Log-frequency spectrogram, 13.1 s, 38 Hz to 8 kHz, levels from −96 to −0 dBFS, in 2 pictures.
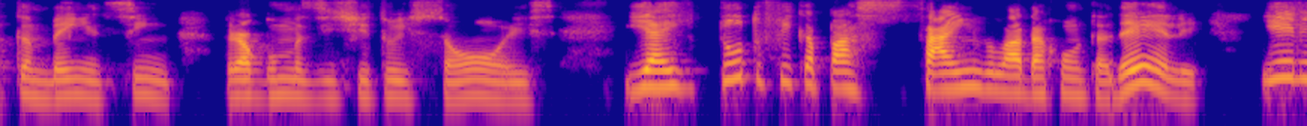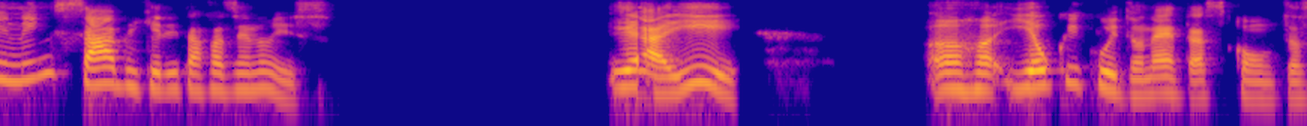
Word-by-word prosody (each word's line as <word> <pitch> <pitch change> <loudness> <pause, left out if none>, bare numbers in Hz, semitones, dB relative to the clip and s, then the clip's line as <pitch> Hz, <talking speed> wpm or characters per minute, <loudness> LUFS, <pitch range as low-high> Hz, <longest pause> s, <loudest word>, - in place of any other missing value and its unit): também, 140 -1 -6
assim, 135 +2 -12 0.3
pra 140 - +1
algumas 140 -1 -5
instituições, 125 -1 -8 0.3
e 190 +4 +2
aí 200 -1 +2
tudo 270 0 -4
fica 230 -3 -6
pas 185 -4 -1
saindo 185 +1 +5
lá 160 -2 +5
da 150 -1 +1
conta 145 -5 -9
dele, 145 - +1 0.3
e 280 - -2
ele 295 -2 +1
nem 280 +7 -6
sabe 220 - +4
que 185 - -4
ele 180 0 -7
tá 175 - -2
fazendo 180 +1 -5
isso 125 -7 -13 1.4
E 200 - +3
aí 205 - +5 0.9
Aham. 180 -1 +2
E 195 -2 -4
eu 200 +1 +8
que 235 +1 -9
cuido, 180 -9 -2
né, 155 +1 +4
das 130 -1 -3
contas 125 -2 -9
170 Hz, 155 wpm, -24 LUFS, 135-200 Hz, 1.4 s, eu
